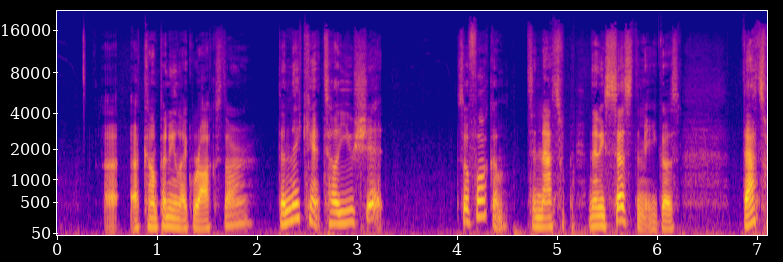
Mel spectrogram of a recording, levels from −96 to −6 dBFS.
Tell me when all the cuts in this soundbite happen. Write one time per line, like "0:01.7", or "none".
0:04.7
